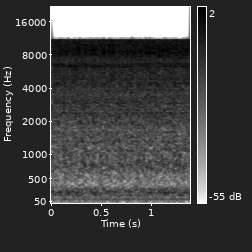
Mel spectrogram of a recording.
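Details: 2005 Chevy Envoy, about 178,000–179,000 miles, idling after the serpentine belt and pulleys were replaced over an earlier pulley noise: even, steady idle with a smooth hum, no squeal or chirp from the belt drive; healthy.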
